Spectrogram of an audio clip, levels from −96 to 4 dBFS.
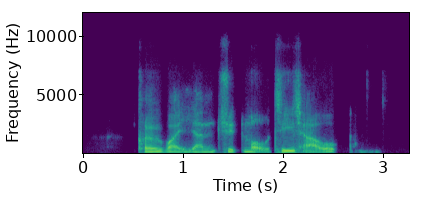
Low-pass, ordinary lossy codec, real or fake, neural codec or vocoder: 7.2 kHz; Opus, 32 kbps; fake; codec, 16 kHz, 1 kbps, X-Codec, HuBERT features, trained on general audio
